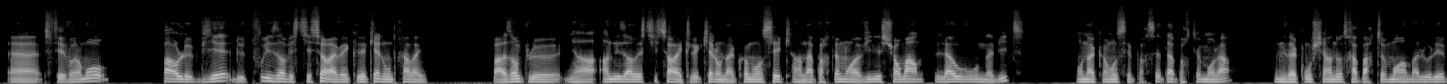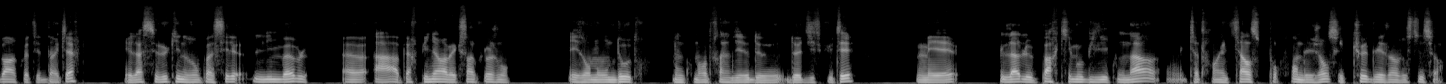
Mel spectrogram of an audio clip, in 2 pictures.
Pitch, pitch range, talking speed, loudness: 115 Hz, 110-125 Hz, 210 wpm, -23 LUFS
